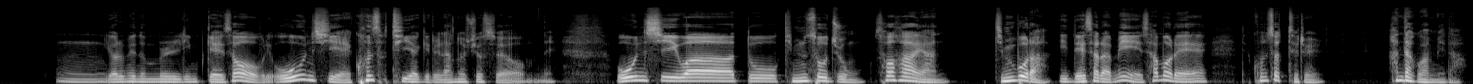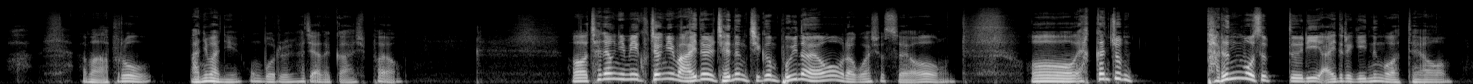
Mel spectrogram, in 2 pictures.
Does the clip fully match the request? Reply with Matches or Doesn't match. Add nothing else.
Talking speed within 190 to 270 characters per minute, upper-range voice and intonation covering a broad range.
Doesn't match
